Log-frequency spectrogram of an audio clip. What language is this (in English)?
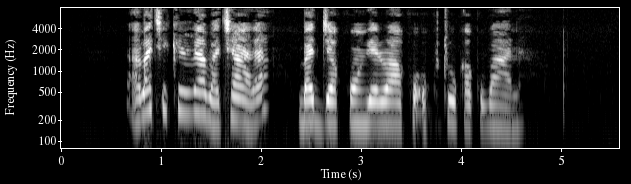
Ganda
